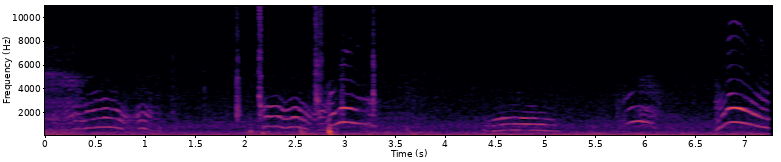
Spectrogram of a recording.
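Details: Hungry kittens, part of a litter of seven, sitting in a basket and waiting impatiently to be fed; several overlapping high, arched meows come in clusters, rising then falling, with quieter stretches between and faint background rumble.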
